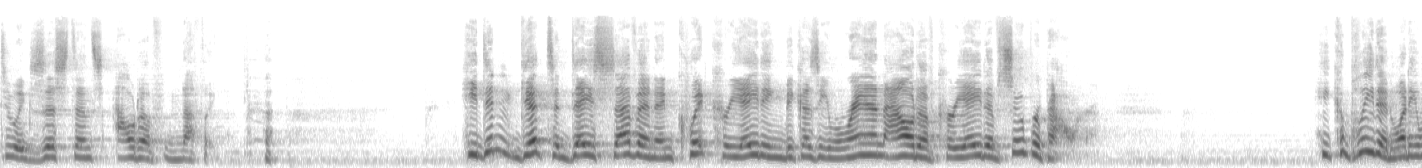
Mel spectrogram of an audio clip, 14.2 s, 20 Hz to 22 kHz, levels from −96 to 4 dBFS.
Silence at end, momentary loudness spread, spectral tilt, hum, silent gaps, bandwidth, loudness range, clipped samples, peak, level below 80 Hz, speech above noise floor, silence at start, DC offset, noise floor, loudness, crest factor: 0 s; 14 LU; -4.5 dB/octave; none; none; 15.5 kHz; 12 LU; under 0.1%; -18 dBFS; under -90 dBFS; 41 dB; 0 s; under 0.1%; -77 dBFS; -37 LUFS; 22 dB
